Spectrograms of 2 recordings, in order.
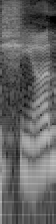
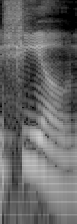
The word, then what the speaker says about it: Shion: They pronounce Mion and Shion wrong. Well, I don't know if they pronounce it wrong, but they pronounce it really weird. They pronounce it Mion and Shion. Oh, well, that's them trying to mimic the Japanese way.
